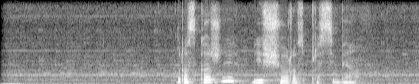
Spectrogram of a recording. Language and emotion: Russian, sad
